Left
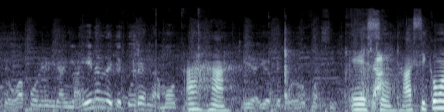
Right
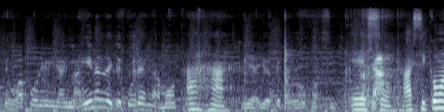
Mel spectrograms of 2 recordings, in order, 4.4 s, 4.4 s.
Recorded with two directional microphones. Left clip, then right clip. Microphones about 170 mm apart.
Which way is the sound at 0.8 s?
10° right (ahead or behind).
